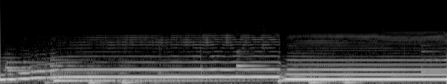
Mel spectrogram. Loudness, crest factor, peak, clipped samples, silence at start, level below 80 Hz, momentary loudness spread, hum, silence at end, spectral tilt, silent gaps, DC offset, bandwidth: -17 LUFS; 10 dB; -6 dBFS; under 0.1%; 0 s; -40 dBFS; 5 LU; none; 0 s; -11 dB/octave; none; under 0.1%; 4.2 kHz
